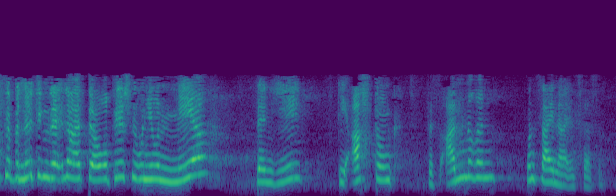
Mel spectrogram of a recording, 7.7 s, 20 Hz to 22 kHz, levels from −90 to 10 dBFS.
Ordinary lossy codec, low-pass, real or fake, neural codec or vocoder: MP3, 24 kbps; 5.4 kHz; fake; codec, 16 kHz, 1.1 kbps, Voila-Tokenizer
